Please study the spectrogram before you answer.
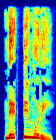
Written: ನಡುಮುರಿ

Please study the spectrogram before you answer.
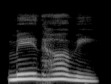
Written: ಮೇಧಾವಿ

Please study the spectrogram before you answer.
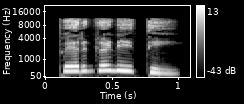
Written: ಪ್ರಕಟಿತ

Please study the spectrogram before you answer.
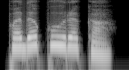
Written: ಪದಪೂರಕ

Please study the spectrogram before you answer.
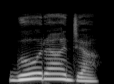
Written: ಗೋರಾಜ

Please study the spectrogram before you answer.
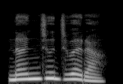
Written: ನಂಜುಜ್ವರ

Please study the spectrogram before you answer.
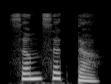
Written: ಸಂಸಕ್ತಿ

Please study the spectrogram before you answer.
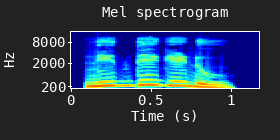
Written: ನಿದ್ದಕಟ್ಟು

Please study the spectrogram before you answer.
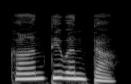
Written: ಕಾಂತಿವಂತ

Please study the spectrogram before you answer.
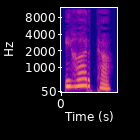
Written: ಇಹಾರ್ಥ

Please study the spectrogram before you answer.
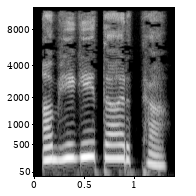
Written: ಅಭಿಗೀತಾರ್ಥ

